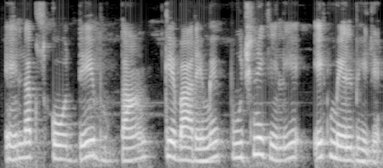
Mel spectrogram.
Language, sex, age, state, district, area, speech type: Hindi, female, 30-45, Madhya Pradesh, Bhopal, urban, read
